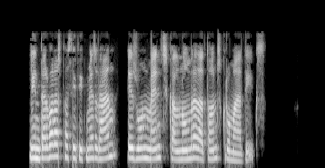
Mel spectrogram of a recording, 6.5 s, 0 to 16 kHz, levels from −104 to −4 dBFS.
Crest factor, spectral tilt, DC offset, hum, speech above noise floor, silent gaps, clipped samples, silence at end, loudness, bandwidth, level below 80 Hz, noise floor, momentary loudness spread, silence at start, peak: 16 dB; -4 dB/octave; under 0.1%; none; over 74 dB; 2.40-2.55 s; under 0.1%; 1.25 s; -16 LUFS; 7.8 kHz; -60 dBFS; under -90 dBFS; 7 LU; 0.6 s; -2 dBFS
